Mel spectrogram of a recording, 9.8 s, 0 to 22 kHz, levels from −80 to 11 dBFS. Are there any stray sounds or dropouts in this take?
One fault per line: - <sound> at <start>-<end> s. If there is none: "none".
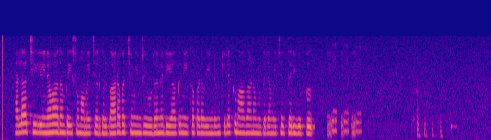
- laugh at 6.5-7.2 s
- laugh at 8.2-8.9 s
